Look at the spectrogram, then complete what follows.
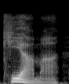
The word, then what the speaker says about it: Kyama: The third key is Kyama, pronounced Kyama, a word connected with rising, standing, being established, and taking one's place.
